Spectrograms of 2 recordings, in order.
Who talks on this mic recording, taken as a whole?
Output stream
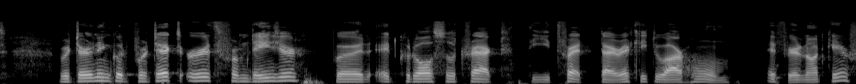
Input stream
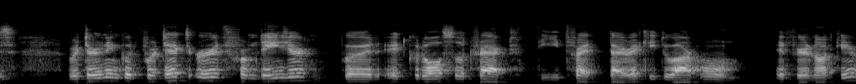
echo only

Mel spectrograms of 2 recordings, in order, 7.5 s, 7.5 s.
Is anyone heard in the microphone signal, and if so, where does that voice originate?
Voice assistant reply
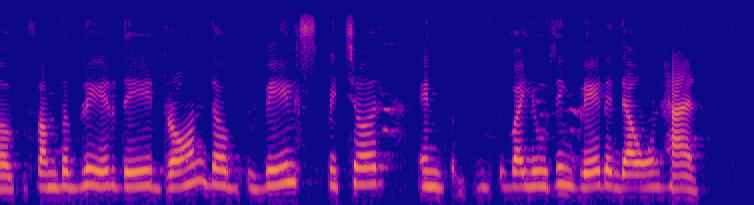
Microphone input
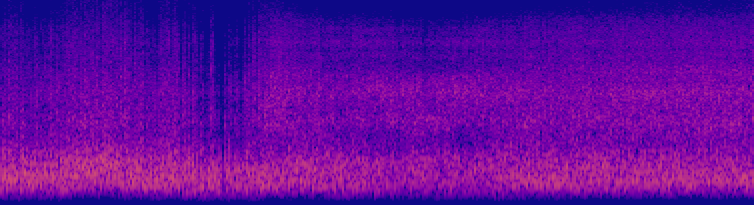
neither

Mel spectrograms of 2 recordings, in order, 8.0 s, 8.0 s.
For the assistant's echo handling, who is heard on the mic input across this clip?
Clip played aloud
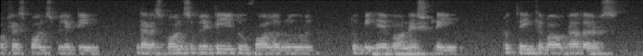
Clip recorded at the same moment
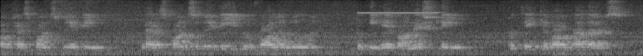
echo only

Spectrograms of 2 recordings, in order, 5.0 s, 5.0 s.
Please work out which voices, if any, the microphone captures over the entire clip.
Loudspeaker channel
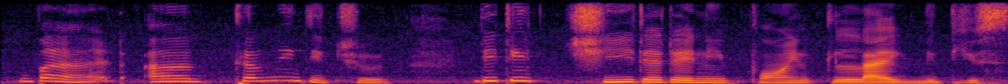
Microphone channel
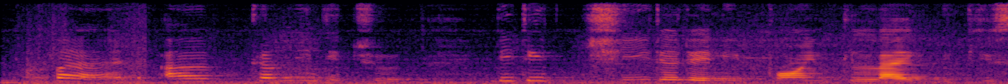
echo only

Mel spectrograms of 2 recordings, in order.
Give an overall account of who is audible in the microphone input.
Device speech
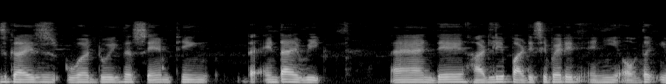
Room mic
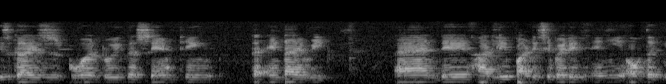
echo only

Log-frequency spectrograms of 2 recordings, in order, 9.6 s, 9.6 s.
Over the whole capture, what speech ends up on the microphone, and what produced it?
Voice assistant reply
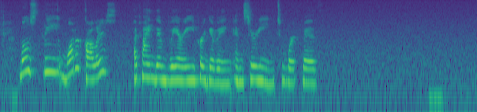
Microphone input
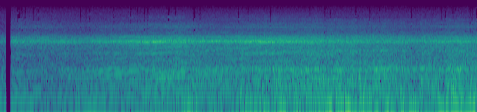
neither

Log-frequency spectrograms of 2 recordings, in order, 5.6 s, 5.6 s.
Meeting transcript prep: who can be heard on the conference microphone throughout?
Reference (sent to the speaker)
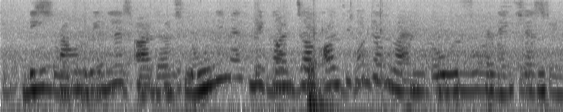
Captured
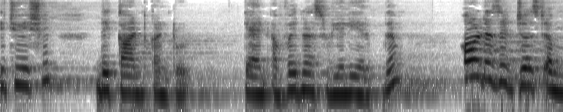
user only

